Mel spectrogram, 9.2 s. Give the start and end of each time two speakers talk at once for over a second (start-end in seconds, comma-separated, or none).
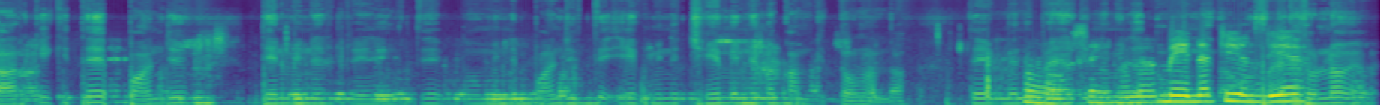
6.8-8.7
